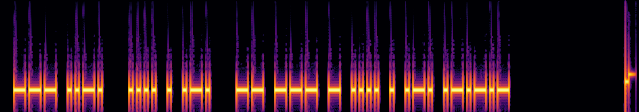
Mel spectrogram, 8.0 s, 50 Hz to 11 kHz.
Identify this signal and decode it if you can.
Morse code, heard as a keyed tone, about 25 wpm, 700 Hz. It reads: OF HER MOTHER.
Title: Sentences from Top 1000 Words - Review Part 4 - 25wpm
